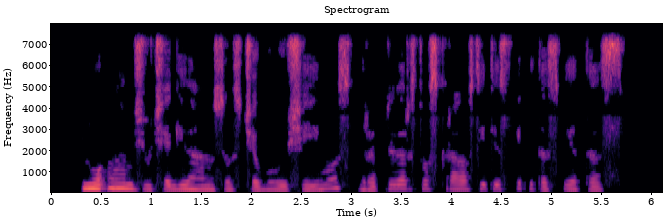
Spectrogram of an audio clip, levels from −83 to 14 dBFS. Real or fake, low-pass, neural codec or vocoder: real; 7.2 kHz; none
